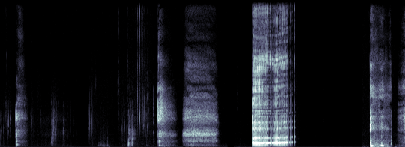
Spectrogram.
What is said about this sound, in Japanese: ザーメンゲップってやつだね。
